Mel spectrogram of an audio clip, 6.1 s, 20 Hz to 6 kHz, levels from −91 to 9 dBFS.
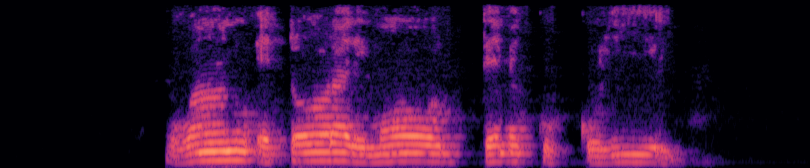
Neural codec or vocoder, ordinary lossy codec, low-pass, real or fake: none; MP3, 48 kbps; 5.4 kHz; real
